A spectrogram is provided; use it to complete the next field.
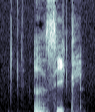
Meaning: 1. cycle 2. middle school, junior high school
- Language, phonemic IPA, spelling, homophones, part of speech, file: French, /sikl/, cycle, cycles / sicle / sicles, noun, Fr-cycle.ogg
